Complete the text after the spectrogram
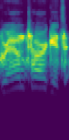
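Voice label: "ground targets", English, USA; DCS; Allied Flight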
